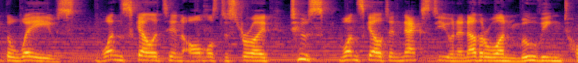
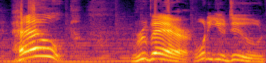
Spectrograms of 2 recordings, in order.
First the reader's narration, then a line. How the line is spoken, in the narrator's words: Darwin Nash, frightened, shouting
